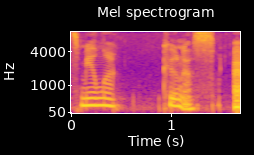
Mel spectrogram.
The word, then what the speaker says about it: Mila Kunis: Oh, that's Mila Kunis.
